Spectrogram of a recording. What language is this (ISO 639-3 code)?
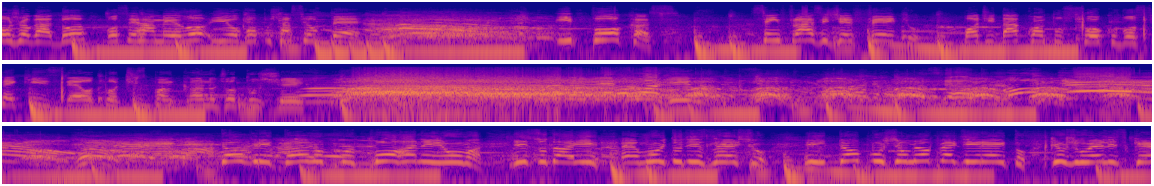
por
